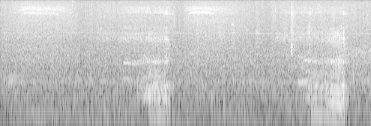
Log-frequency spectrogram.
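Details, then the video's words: French Bulldog snoring while lying face down, before and after soft palate and nasal surgery. Two soft, rasping snores about three seconds apart stand out over a steady hiss of background noise. "French Bulldog いびき"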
